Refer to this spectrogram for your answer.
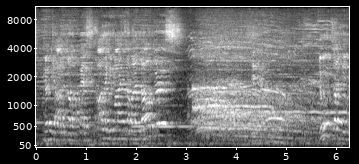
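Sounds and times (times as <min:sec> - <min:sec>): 
speech: 0:00.2 - 0:03.3
large crowd booing together: 0:03.1 - 0:06.1.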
